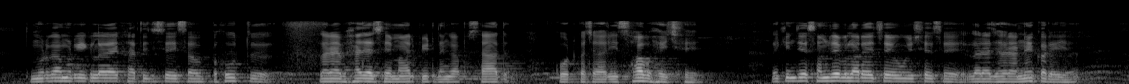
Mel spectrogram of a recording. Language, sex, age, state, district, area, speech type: Maithili, male, 45-60, Bihar, Madhepura, rural, spontaneous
